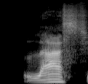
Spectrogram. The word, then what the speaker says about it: last: Last year. La palabra last quiere decir último, pero en este contexto quiere decir pasado. No olvides pronunciar la T al final. Last.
